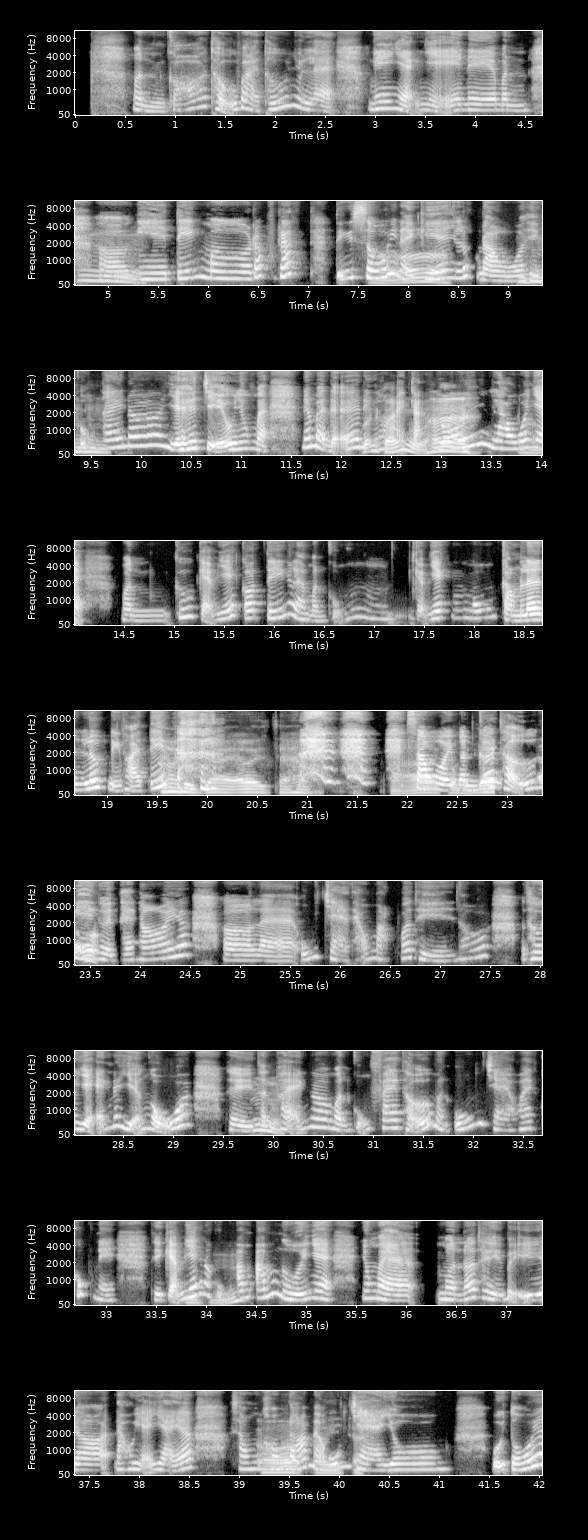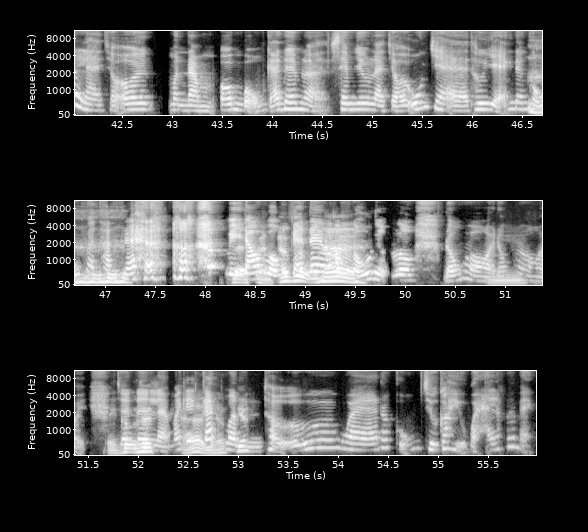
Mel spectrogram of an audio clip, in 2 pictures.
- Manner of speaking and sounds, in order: laugh; laughing while speaking: "dễ"; laughing while speaking: "Ôi trời, ơi trời!"; laugh; tapping; "hôm" said as "khôm"; laughing while speaking: "ra"; laugh; laughing while speaking: "cũng rất"
- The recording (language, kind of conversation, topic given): Vietnamese, advice, Vì sao tôi khó thư giãn trước khi ngủ?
